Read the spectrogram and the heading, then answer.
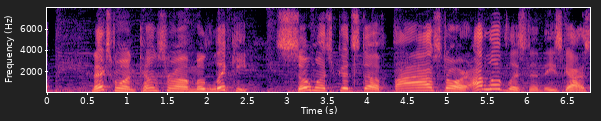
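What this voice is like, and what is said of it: Tennessee Southern American accent. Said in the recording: “Tennessee accent”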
